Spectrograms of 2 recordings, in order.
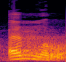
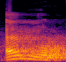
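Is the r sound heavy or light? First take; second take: heavy; heavy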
